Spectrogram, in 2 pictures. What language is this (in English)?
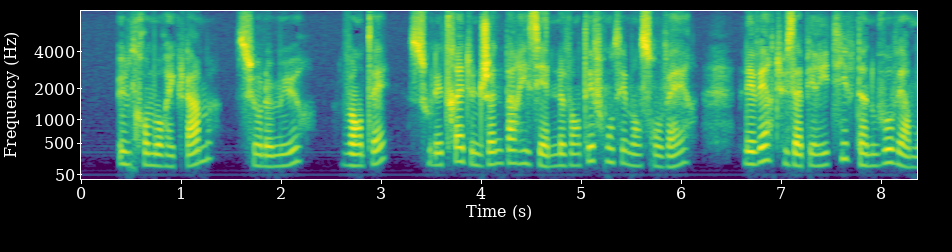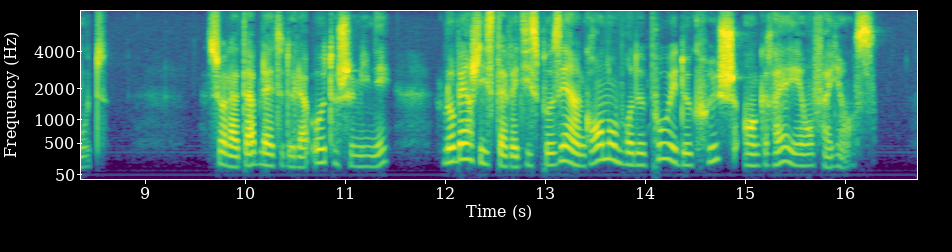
French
